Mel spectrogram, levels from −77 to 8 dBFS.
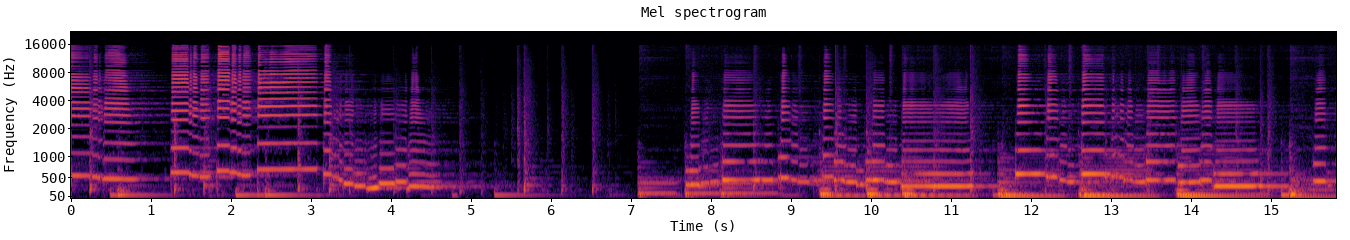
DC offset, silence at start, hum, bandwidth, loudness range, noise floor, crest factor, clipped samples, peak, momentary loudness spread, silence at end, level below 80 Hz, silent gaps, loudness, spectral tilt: under 0.1%; 0 s; none; 16 kHz; 11 LU; -53 dBFS; 20 dB; under 0.1%; -4 dBFS; 17 LU; 0 s; -34 dBFS; none; -23 LUFS; -3.5 dB/octave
